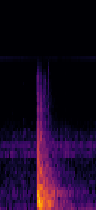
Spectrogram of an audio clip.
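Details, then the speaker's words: Front-suspension clunk over bumps on a VW Golf/Bora/Jetta: a single deep, hollow knock from worn front anti-roll bar bushes, whose rubber has hardened and worn in the centre so the bar moves inside the bush. "you hear a clunking noise like that chances are it's the front anti-roll bar bushes that have worn and need replacing over time the rubber hardens and the center of the bush wears so that the anti-roll bar can move around inside it which you shouldn't do and that causes the clunking"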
